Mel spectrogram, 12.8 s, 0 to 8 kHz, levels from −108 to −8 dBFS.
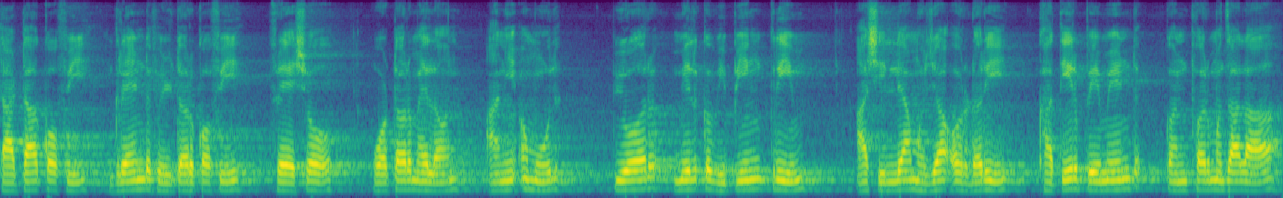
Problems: constant background noise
